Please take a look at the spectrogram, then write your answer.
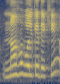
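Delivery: usual speaking voice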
